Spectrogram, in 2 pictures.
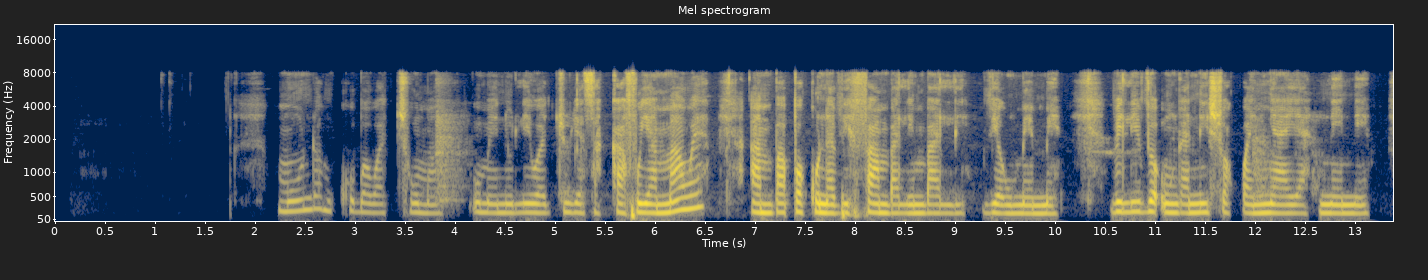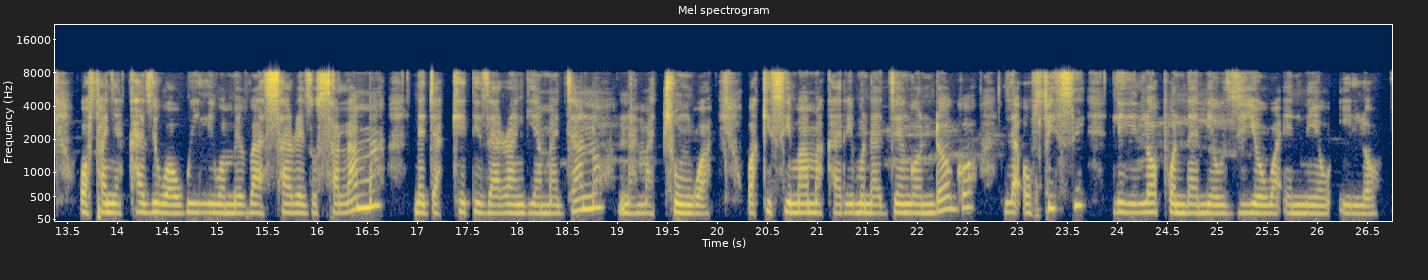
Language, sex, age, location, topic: Swahili, female, 25-35, Nairobi, government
